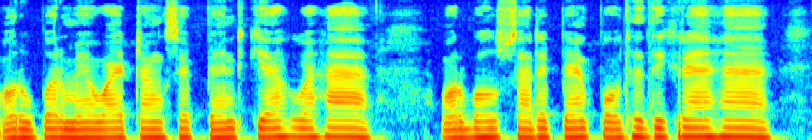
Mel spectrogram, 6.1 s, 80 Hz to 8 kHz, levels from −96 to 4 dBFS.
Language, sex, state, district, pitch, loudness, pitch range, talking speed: Hindi, male, Jharkhand, Palamu, 130 Hz, -14 LUFS, 125-135 Hz, 175 wpm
